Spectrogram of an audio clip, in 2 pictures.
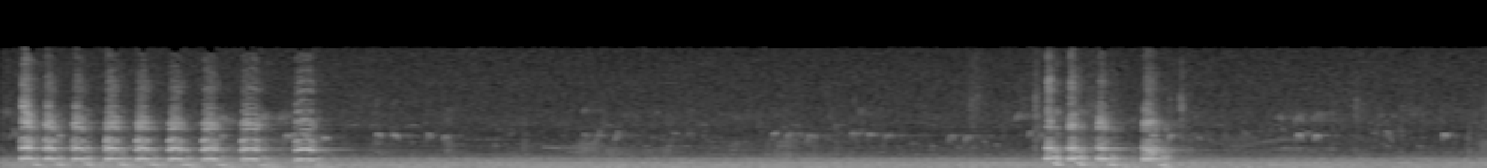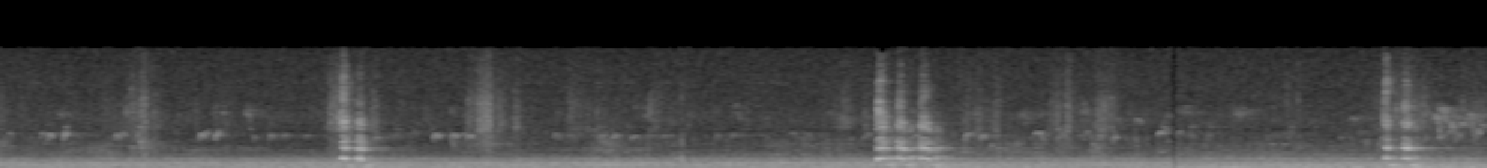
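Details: A Western gray squirrel (Sciurus griseus) on a coast live oak tree in Del Monte Forest, California, gives loud alarm calls: bursts of rapid, harsh chattering barks with quiet pauses between them.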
